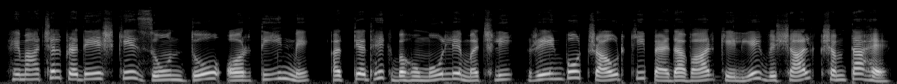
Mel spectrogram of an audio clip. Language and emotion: Hindi, neutral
